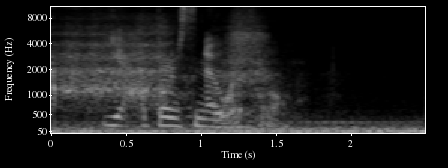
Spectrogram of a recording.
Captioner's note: Fluff sighs, pauses, and sighs again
